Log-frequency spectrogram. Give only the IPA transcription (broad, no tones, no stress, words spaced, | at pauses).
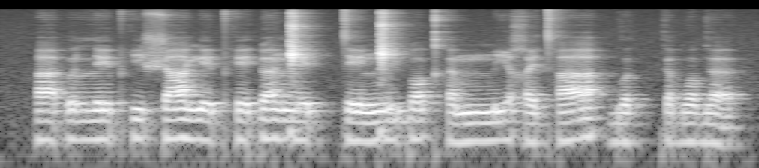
aʔʊlːepʰi ʃaŋe pʰeɠɐŋ͡ǁe tːe ŋ͡ǁiɠɔkʰɐ mːiχe tʰa | ɡʷɐ kːɐbɔɡɐ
